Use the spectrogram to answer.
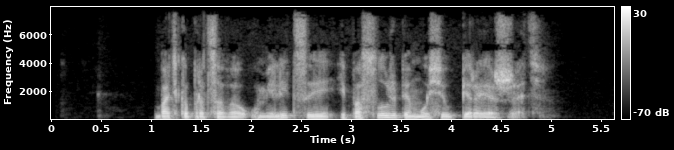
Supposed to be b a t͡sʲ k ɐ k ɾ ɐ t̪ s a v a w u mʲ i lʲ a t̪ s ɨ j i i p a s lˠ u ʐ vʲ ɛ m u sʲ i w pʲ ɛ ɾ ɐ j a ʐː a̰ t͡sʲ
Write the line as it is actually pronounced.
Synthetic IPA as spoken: b a t͡sʲ k ɐ p ɾ ɐ t̪ s a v a w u mʲ i lʲ i t̪ s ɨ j i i p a s lˠ u ʐ bʲ ɛ m u sʲ i w pʲ ɛ ɾ ɐ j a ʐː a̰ t͡sʲ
